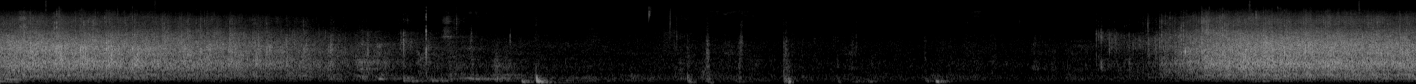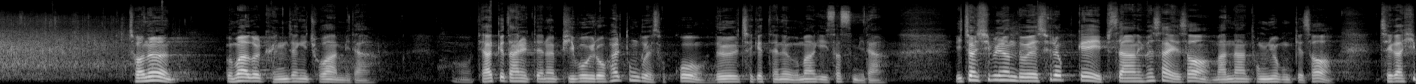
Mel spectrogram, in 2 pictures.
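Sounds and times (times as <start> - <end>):
audience applause: 0.0 - 5.2, 11.0 - 16.4
speech: 15.5 - 18.0, 18.9 - 28.3.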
